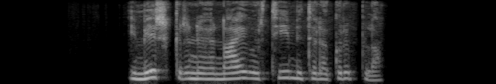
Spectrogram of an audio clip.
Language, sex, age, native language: Icelandic, female, 60-69, Icelandic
